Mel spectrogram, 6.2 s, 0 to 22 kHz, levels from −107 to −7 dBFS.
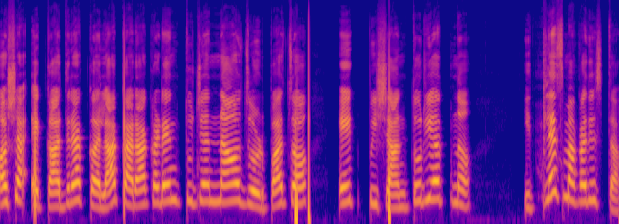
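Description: Loud pops at 0.35–0.38, 1.25–1.28, 2.96–3.13 (two in quick succession) and 3.90–3.93 s: sharp, far-above-speech thumps, likely electrical pulses, with speech continuing underneath rather than dropping out.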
